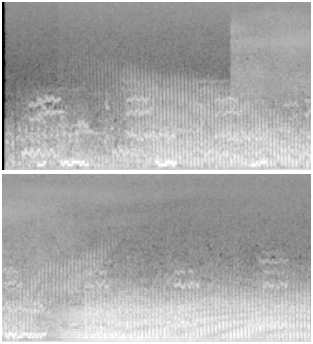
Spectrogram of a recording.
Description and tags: a remix of Koen's shortwave radio pack looped in reason- no fx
